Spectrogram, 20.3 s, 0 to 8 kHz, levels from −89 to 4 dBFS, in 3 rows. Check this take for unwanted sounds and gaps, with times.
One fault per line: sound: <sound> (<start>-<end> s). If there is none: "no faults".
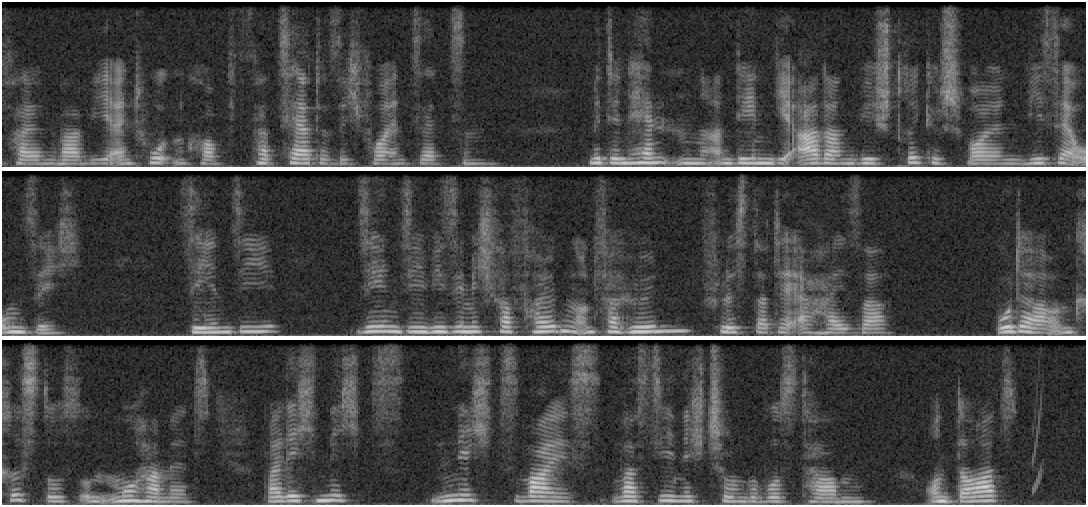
sound: chirp (20.0-20.1 s)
